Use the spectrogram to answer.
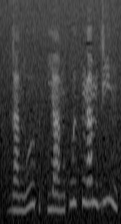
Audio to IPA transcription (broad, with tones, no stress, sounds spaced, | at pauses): d a˨˩ n w u˦˥ ʔ | j a˨˩ m k w ɯ˦˥ k̚ ŋ a˥˩ m d i˥˩ n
